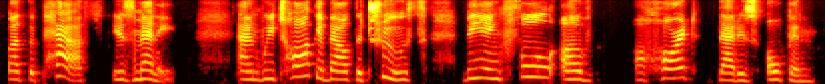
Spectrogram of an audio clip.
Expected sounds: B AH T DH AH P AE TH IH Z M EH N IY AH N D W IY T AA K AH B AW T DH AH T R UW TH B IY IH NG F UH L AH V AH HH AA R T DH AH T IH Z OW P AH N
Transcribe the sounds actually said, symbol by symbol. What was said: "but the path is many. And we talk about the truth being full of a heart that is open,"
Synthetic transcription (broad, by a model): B AH T DH AH P AE TH IH Z M EH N IY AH N W IY T AA K AH B AW T DH AH T R UW TH B IY IH NG F UH L AH V AH HH AA R T DH AH T IH Z OW P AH N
